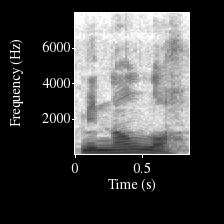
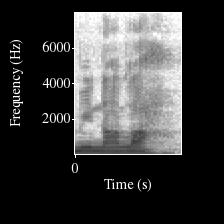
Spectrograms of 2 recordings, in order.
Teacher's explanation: lafaz Allahnya atau lam jalalahnya itu tafhim yang artinya tebal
